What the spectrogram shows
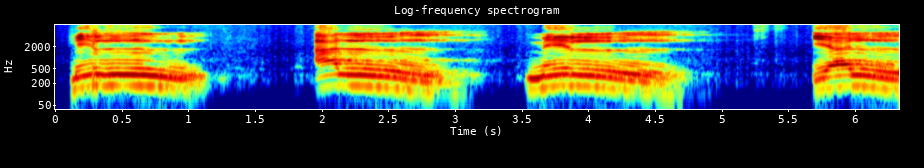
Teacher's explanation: kalau baca huruf lam, ketika sukun tetap harus ada aliran suaranya.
